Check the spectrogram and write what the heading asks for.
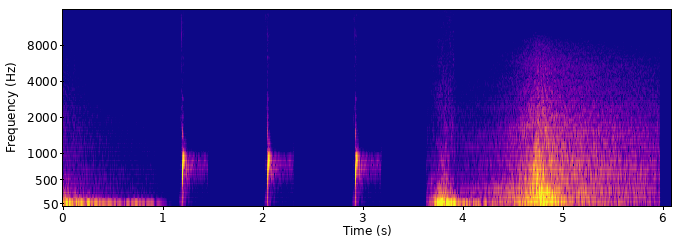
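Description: Sound effects of an animated subscribe end card: a thump dying away, then three short, identical cartoon pops a little under a second apart. Near the end comes another thump and a swelling wash of noise that fades out.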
